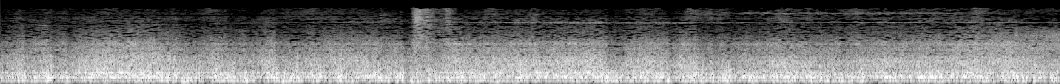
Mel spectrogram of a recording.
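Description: Passenger train running at speed, heard from inside a coach at an open barred window: a loud, steady rush of wheel and track noise mixed with air, with a brief sharp tick about three seconds in.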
